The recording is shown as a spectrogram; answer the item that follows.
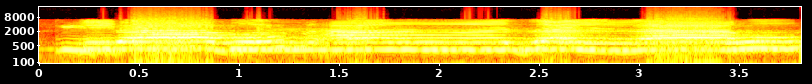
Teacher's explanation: کتاب تنوین کے بعد حمزہ آ رہا ہے، یہاں پر اظہار ہوگا، انزلناہ، یہاں نون پر اخفا ہوگا، آواز ناک میں جائے گی۔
